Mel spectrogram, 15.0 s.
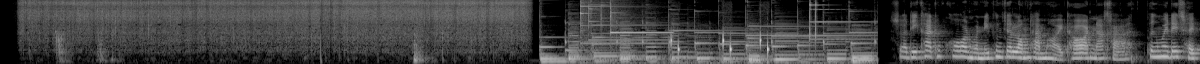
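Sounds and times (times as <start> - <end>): pancake sizzling in hot oil: 0.1 - 6.7
loud oil crackles: 0.2 - 6.7.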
